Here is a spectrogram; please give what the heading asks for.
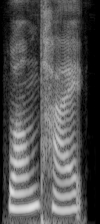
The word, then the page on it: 王牌: wáng pái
